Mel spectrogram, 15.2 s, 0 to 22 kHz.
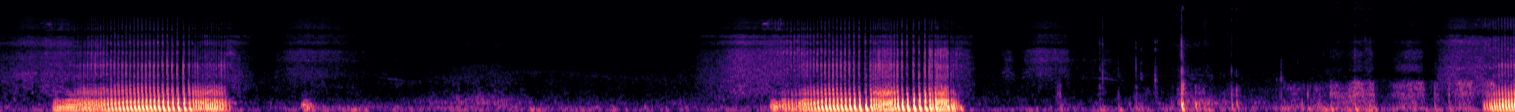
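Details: A French Bulldog snoring very loudly: low, rattling snores on each in-breath, about two seconds long, roughly 8 breaths a minute.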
